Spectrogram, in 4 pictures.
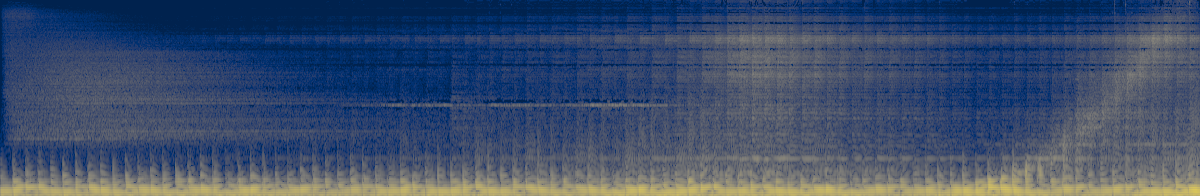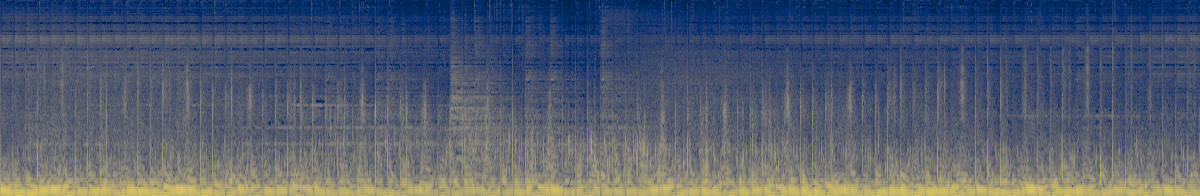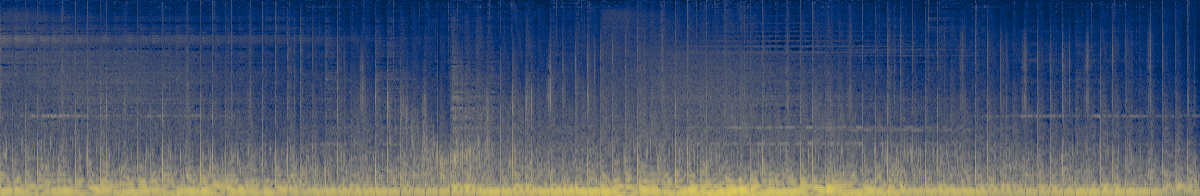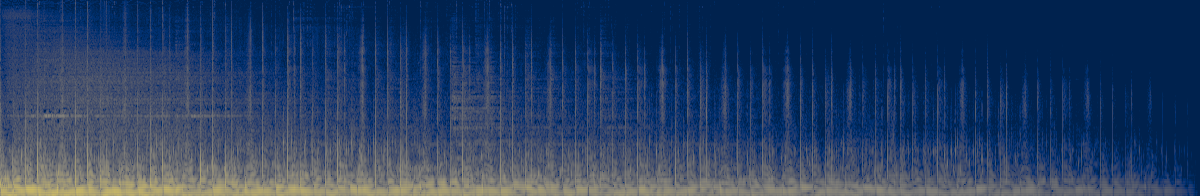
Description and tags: Cinematic Pulsing Atmosphere
So here's an interesting rising bass pulse sound effect that can be used in a variety of situations - very tense and dynamic
ambient, atmosphere, background, bass, cinematic, dangerous, drama, dramatic, drone, effect, film, intense, movie, pulse, pulsing, rise, rising, sound, soundscape, spooky, suspense, thrill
